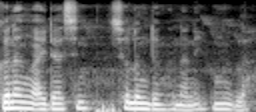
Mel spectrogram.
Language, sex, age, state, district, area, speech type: Bodo, male, 30-45, Assam, Chirang, rural, spontaneous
